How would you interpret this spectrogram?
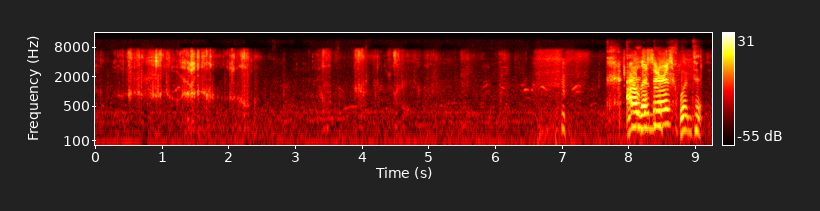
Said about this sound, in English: Our listeners are like, dude, they're weird. How come how come we have to hear them chewing and burping and stuff? Because it's fun, right?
